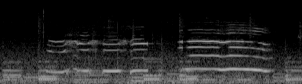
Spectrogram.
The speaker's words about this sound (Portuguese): Vocês estão em direção ao Reino Doce, vocês estão nas montanhas, vocês começam a escutar um choro muito alto, distante, à medida que vocês se aproximam de uma montanha, que é o caminho de vocês. É um choro de mulher.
